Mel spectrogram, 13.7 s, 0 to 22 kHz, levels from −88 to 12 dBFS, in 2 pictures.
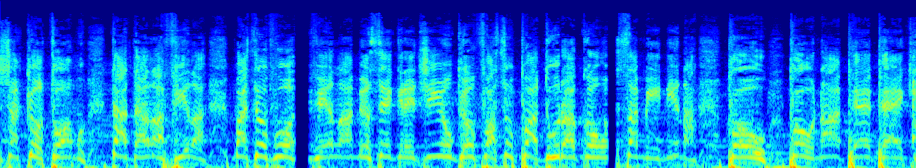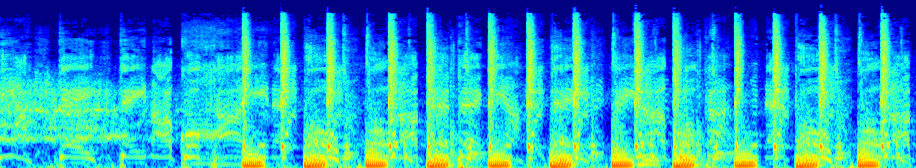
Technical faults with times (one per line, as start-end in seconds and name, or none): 2.18-2.34 AAC frame loss with muting
4.53-4.64 AAC frame loss with muting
